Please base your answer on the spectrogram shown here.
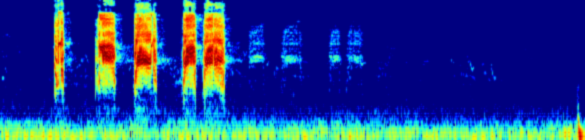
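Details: Harsh, grating call of a black francolin, used to bring francolins in: five loud scratchy notes in about one and a half seconds, then faint echo-like notes and quiet.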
